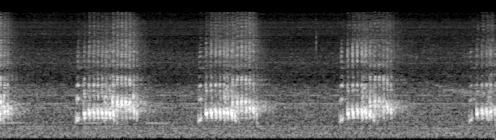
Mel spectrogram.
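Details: Rolling, purring rattle calls from sandhill cranes near a house, recorded from a window: four bursts in seven seconds, each a coarse vibrating trill of under a second, steady spacing, little else audible.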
